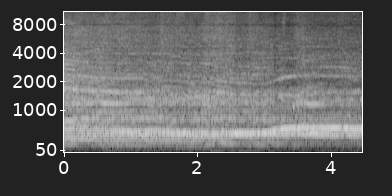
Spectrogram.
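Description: A group of men singing a football chant together, holding one long drawn-out note that rises in pitch about three seconds in.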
